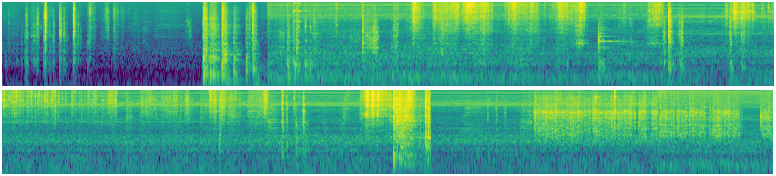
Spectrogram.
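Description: Coffee beans rattling and clinking in a glass jar and metal containers, with taps and clatter of handling. About twenty seconds in, a steady grinding starts: a hand coffee grinder milling the beans.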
